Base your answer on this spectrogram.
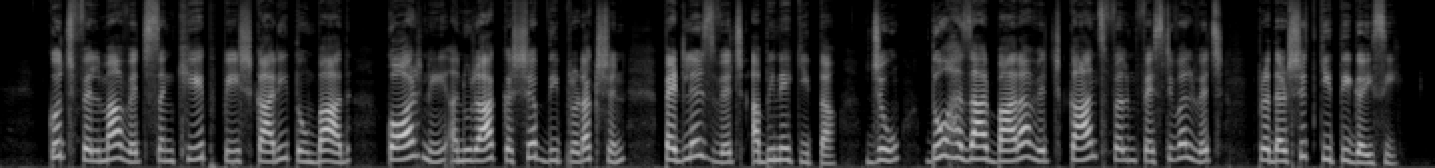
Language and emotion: Punjabi, neutral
